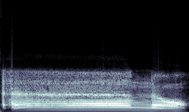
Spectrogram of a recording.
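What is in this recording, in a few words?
negative, jungle female; vo; Counter Strike Model Pack; CS:GO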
